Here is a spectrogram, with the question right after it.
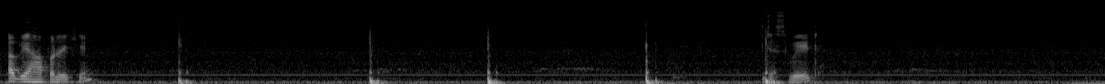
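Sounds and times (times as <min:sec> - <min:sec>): faint steady hum: 0:00.0 - 0:11.0
sharp knocking clicks: 0:04.9 - 0:05.1.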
